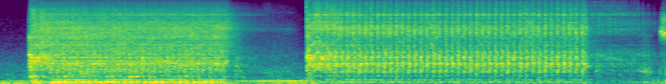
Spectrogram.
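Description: Starter motor cranking a race-car engine twice, for about three seconds and then about four, each run stopping abruptly, the second with a quick even pulse. The cranking is fast, with the starter fed through a newly fitted, heavier main cable that loses only about one volt.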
